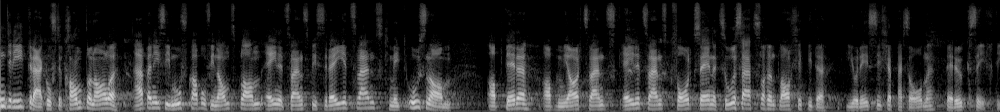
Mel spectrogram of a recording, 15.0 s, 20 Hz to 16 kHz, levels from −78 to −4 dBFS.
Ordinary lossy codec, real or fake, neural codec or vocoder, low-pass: AAC, 48 kbps; fake; vocoder, 44.1 kHz, 128 mel bands every 256 samples, BigVGAN v2; 14.4 kHz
